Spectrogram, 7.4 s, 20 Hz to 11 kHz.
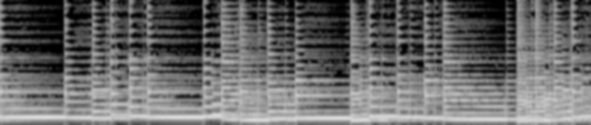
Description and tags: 130BPM
Ebm
16 beats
